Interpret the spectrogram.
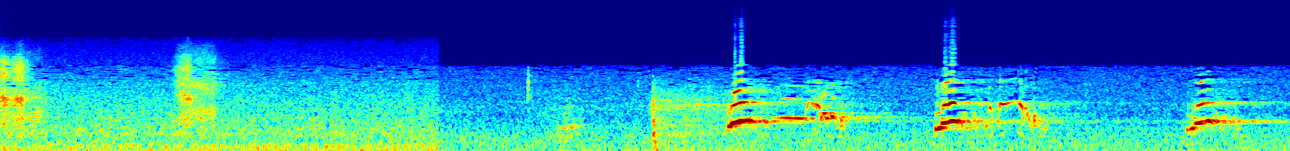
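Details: Unidentified bird giving loud, harsh, ringing calls three times at roughly two-second gaps, each call a short burst of stacked tones, after a stretch of hissing background noise.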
